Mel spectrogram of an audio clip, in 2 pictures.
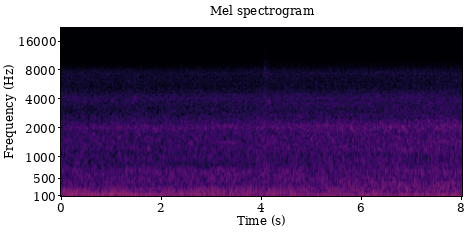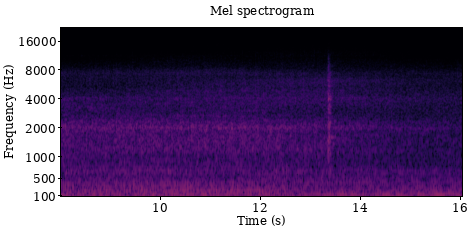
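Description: Farm tractor's diesel engine running steadily at low revs as it pulls a loaded wagon slowly past. One sharp click sounds near the end.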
